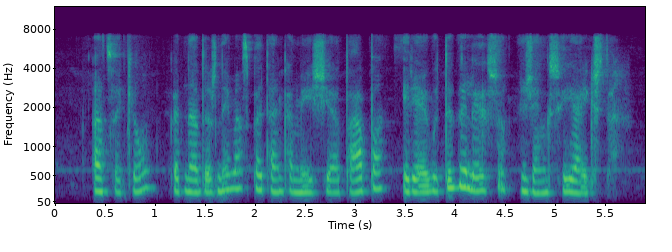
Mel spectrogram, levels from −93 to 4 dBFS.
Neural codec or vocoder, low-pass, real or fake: none; 7.2 kHz; real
